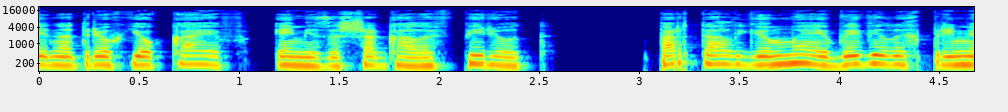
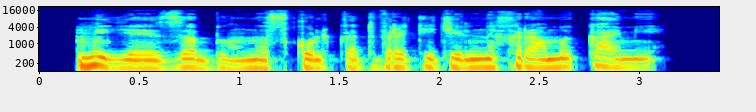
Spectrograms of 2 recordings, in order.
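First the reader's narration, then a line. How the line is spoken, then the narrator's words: Hissed from behind. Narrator (Russian): прошипел сзади Сусаноо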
